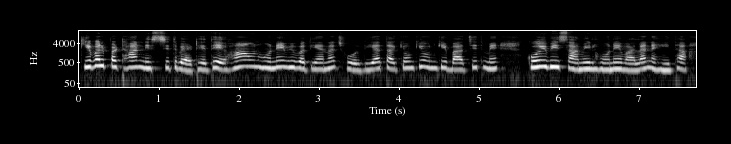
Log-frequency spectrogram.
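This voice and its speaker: High-voiced woman reading a short story. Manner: measured, expressive reading. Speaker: story narrator.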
